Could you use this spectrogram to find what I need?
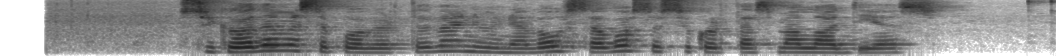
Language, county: Lithuanian, Marijampolė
